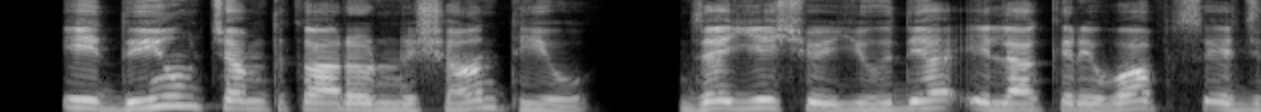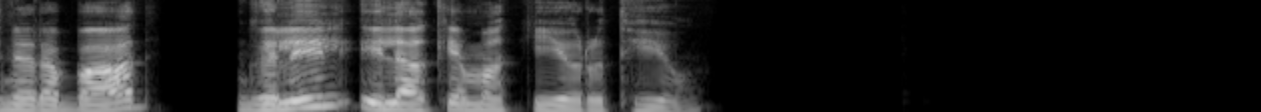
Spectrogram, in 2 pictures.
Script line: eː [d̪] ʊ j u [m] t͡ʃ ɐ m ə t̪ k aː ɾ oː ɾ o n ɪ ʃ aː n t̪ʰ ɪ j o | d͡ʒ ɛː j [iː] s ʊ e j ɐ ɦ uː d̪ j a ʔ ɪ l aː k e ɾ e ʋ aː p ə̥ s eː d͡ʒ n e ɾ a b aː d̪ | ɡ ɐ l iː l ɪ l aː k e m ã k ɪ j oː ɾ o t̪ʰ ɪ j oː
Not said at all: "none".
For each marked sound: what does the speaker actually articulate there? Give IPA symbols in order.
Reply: d̪, m, iː

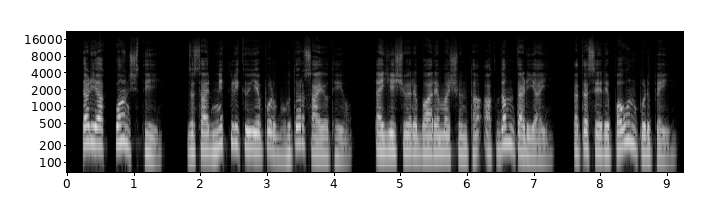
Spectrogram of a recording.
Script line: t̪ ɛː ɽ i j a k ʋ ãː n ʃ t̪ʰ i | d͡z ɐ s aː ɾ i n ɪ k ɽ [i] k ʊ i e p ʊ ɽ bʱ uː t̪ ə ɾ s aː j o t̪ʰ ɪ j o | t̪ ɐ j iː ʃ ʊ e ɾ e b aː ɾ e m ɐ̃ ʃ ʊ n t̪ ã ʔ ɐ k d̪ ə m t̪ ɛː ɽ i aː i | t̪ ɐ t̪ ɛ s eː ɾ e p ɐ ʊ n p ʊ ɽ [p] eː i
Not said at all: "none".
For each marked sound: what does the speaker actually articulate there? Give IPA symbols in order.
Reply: i, p

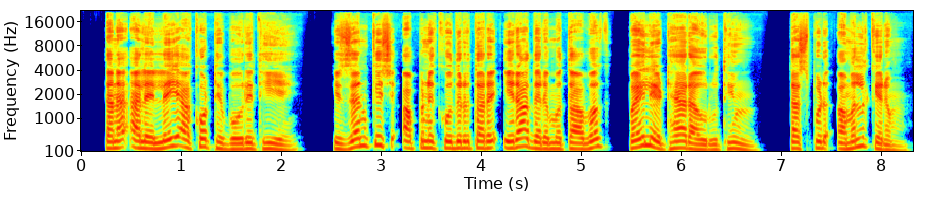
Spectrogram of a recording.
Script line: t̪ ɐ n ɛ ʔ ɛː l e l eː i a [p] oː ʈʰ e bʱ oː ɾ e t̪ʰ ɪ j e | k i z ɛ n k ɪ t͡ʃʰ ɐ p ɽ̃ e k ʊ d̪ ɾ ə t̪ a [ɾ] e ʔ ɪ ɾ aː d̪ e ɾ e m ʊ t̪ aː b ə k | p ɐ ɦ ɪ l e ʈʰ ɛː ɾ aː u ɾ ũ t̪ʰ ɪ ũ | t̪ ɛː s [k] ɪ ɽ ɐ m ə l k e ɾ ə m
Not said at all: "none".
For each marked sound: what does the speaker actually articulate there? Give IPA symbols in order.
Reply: k, ɾ, p

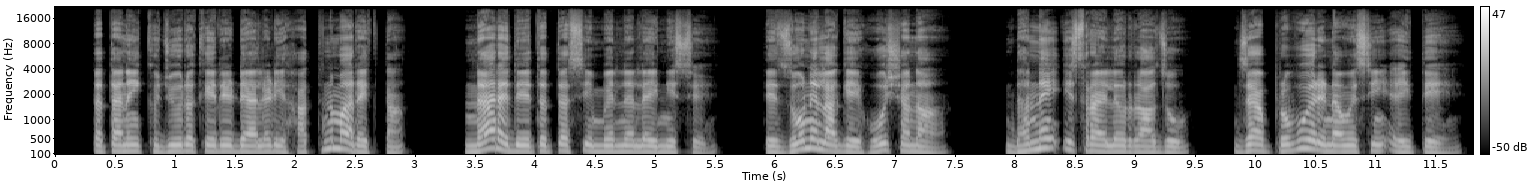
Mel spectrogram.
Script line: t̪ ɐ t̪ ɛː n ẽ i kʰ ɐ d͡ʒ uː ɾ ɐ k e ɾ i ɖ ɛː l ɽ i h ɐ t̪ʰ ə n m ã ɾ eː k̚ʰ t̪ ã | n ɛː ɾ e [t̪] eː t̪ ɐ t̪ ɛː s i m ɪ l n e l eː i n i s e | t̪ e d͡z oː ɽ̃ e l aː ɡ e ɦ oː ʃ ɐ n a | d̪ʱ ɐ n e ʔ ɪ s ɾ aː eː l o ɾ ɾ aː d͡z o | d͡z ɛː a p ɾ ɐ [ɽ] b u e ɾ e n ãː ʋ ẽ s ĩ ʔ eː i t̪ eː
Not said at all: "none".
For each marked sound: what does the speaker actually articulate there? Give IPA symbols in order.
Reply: d̪, none

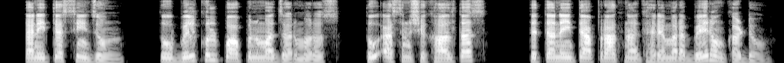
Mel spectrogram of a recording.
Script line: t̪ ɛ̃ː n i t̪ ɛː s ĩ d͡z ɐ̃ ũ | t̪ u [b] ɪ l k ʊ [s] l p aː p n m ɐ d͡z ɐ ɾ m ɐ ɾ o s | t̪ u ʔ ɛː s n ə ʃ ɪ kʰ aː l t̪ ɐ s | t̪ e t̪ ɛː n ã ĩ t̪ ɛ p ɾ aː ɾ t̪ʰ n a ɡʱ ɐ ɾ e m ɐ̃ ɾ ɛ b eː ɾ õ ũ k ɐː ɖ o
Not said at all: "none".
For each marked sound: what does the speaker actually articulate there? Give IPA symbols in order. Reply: b, none

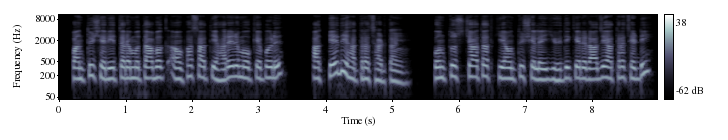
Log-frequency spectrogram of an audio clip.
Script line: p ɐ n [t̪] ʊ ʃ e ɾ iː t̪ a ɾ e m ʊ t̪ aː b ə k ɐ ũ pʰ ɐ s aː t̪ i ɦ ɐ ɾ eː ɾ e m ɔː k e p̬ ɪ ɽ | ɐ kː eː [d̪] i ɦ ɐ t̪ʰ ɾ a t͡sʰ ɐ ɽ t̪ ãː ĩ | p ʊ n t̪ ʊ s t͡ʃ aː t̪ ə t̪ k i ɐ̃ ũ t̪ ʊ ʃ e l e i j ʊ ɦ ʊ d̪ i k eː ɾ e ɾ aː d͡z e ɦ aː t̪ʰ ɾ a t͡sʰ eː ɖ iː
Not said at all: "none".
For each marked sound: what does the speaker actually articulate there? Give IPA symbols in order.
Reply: t̪, d̪

